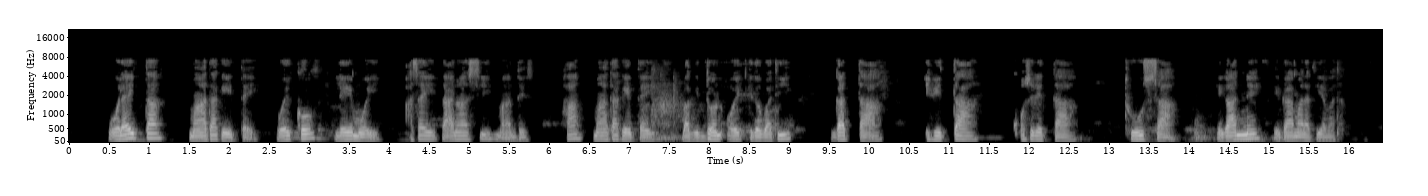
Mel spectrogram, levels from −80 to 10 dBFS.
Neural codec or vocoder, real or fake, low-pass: none; real; 7.2 kHz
